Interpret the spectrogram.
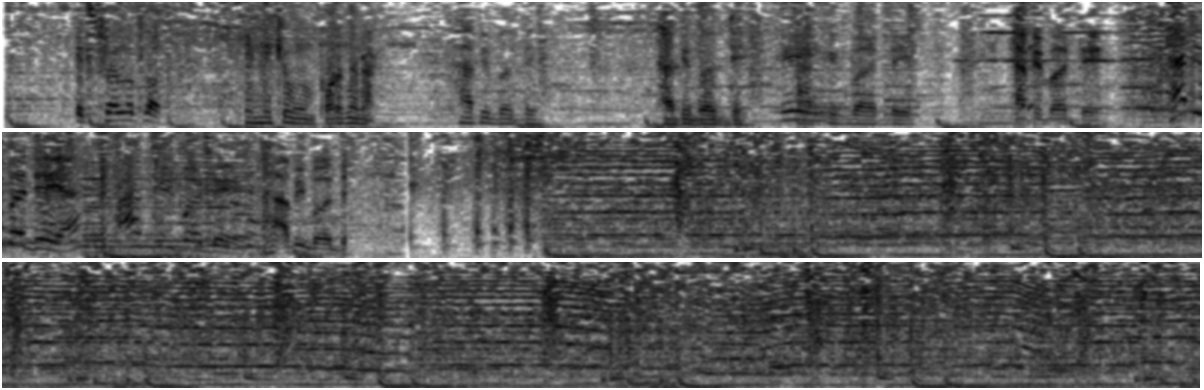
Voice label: Birthday Wishes Tamil Happy Birthday Dialogue; Song Duration:-24 Sec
